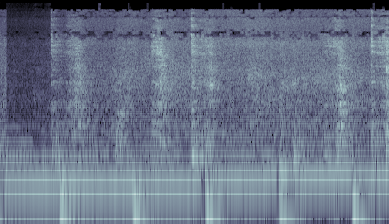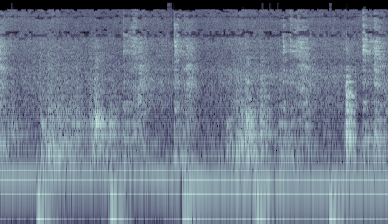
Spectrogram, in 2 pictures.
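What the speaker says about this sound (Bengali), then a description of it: "এবার টমেটো নরম হয়ে আসা পর্যন্ত কষিয়ে নেব" Chopped tomato sautéing with spices in a pan over a high flame, a constant sizzle broken by a steady run of spoon-on-pan scraping strokes, close and loud.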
